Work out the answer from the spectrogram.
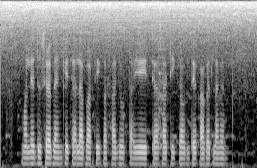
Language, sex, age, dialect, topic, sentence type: Marathi, male, 18-24, Varhadi, banking, question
